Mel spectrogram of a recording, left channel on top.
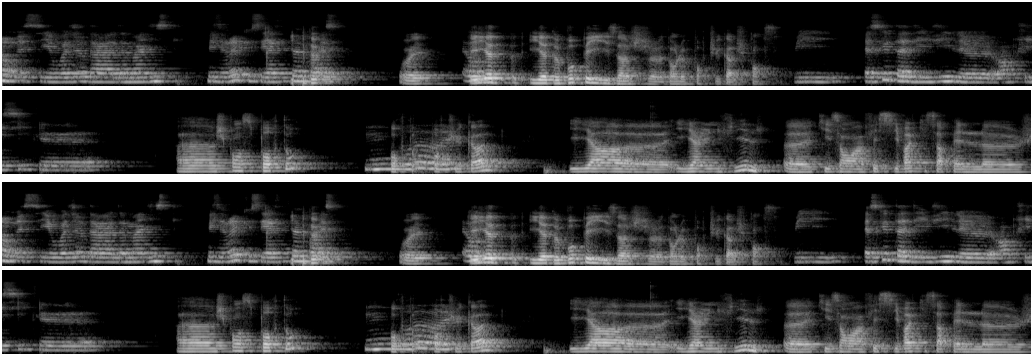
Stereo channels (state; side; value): normal; both; correlation 0.71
